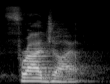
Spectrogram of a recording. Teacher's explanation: In British English, the second syllable is gile, fragile. So American, fragile, and British, fragile.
